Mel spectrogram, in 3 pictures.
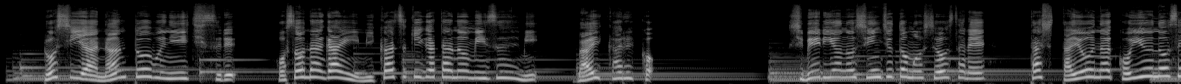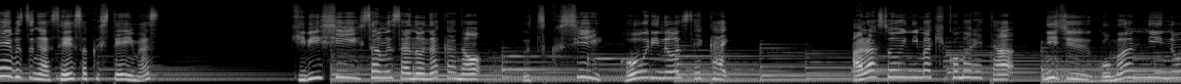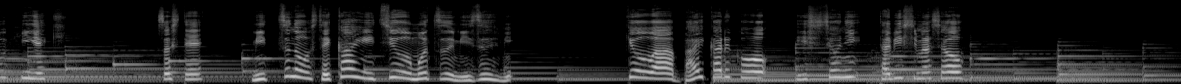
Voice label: japanese narration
